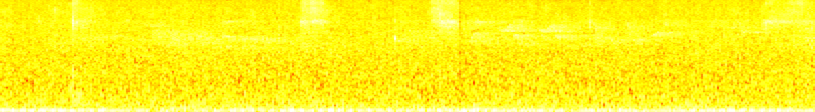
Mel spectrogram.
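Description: Steady low electrical hum from a Stealth Cam trail camera under a faint hiss, with a few brief, faint high bird chirps.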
